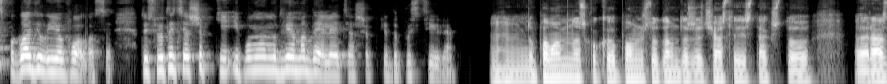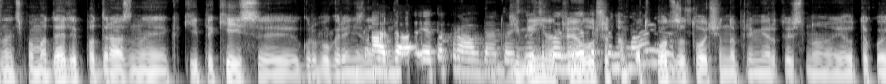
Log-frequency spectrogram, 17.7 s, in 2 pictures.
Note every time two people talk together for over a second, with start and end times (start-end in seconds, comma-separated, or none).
13.7-15.8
